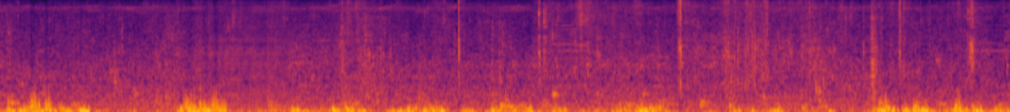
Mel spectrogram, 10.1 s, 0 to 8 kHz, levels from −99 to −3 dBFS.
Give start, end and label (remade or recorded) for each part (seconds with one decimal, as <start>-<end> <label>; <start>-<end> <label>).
0.0-2.0 recorded; 2.0-2.9 remade; 2.9-10.1 recorded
